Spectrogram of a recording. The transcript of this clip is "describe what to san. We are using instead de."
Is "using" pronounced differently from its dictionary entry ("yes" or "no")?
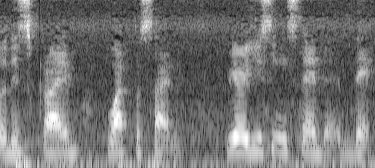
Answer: yes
